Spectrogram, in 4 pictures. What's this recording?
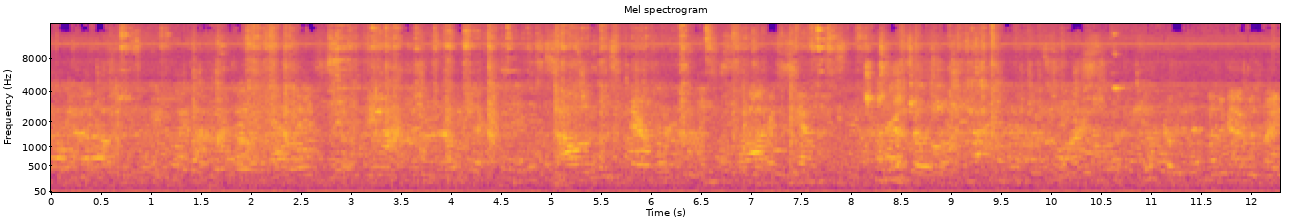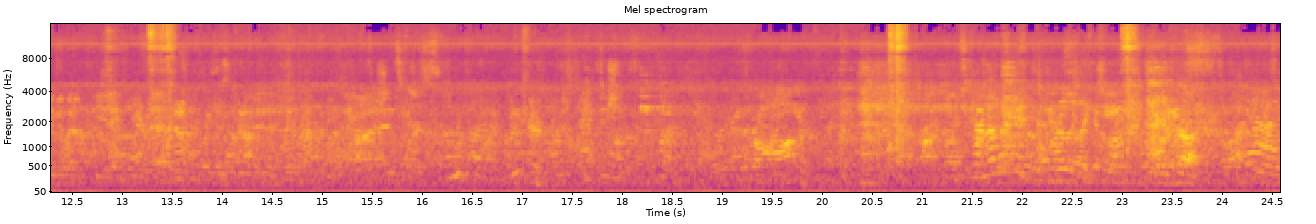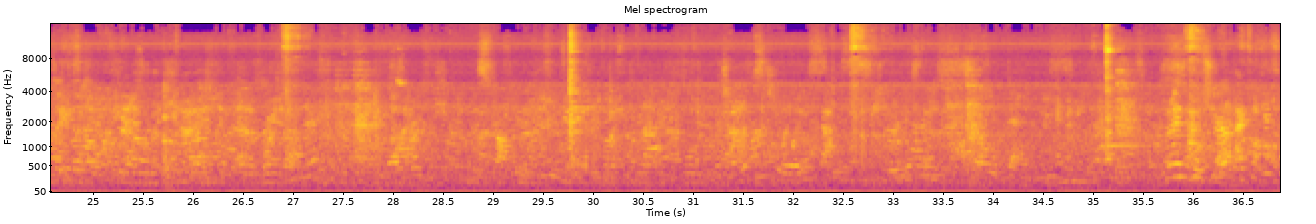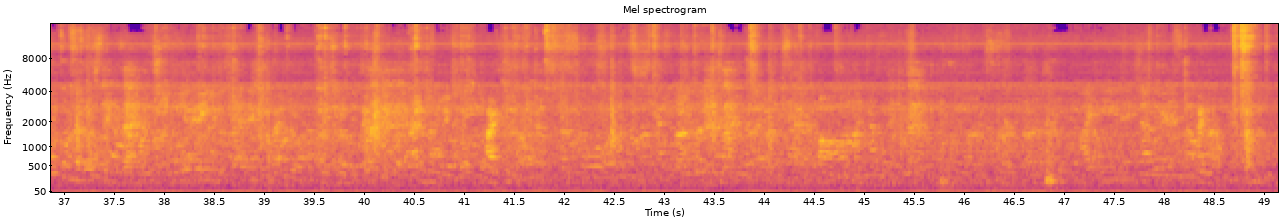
Mono field recording of a busy restaurant. People chatting in English and silverware clattering.
field-recording, restaurant, vocals, people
